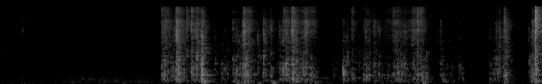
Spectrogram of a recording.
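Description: A paper towel crumpled and rubbed in gloved hands, an irregular crinkling and rustling that starts about one and a half seconds in and lasts about three seconds, followed by a couple of sharp clicks near the end.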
